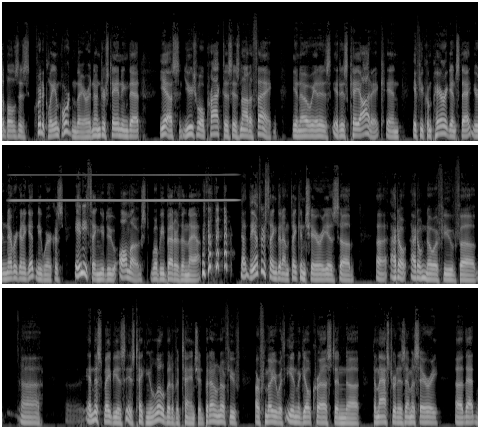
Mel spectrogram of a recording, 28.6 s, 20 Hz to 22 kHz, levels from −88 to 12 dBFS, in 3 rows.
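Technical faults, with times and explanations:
9.58–14.32 s feedback whistle: a single-pitch 5 kHz tone about 10 dB below the speech, slowly swelling and fading, likely a loudspeaker-to-microphone loop held just short of runaway, appears as a flat horizontal spectrogram line.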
